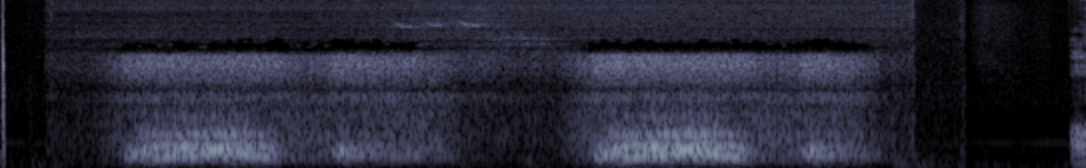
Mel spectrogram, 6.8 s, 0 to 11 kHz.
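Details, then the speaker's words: Inspiratory stridor, a sign of airway obstruction, heard during chest auscultation with deep mouth breathing: a harsh honking noise on each breath in, softer on the way out, at about 20 breaths a minute. "when performing auscultations listen for inspiratory strider which can indicate airway obstruction"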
